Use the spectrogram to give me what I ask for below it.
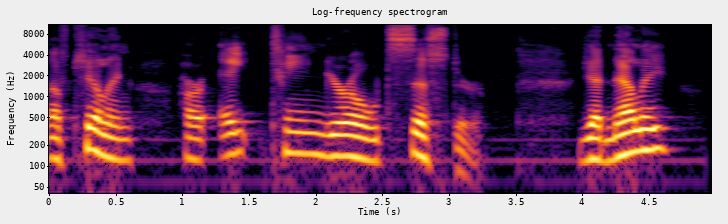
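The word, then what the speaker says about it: Yanelly: killing her 18-year-old sister, Yanelli, which is spelled Y A N E L L Y, like Yah, and then Nelly Solorio Rivera and her three-week old niece, Selene Cerio.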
